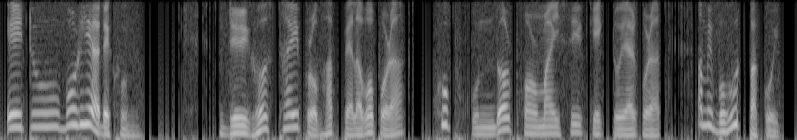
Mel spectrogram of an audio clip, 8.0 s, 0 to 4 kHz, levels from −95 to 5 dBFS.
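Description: No technical faults can be heard anywhere in this speech.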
